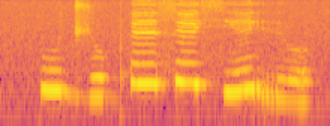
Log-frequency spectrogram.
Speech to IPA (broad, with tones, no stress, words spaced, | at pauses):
pu˦d͡ʒʊ˨ pʰɛ˦sɛ˦sʲe˨˦ rʲʊ˨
